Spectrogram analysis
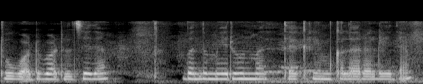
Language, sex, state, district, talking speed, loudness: Kannada, female, Karnataka, Raichur, 140 wpm, -17 LUFS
